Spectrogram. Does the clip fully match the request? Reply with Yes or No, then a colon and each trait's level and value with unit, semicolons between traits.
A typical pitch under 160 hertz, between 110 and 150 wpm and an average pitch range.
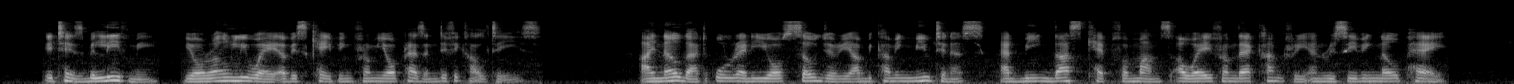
No: medium, 140 Hz; average, 145 wpm; narrow, 1.7 semitones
